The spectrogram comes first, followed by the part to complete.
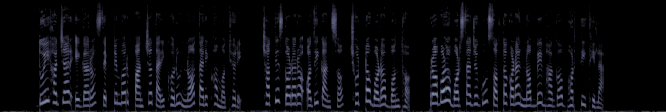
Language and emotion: Odia, neutral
